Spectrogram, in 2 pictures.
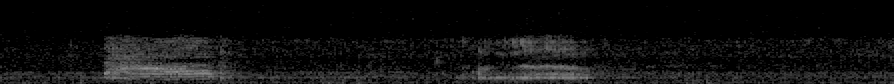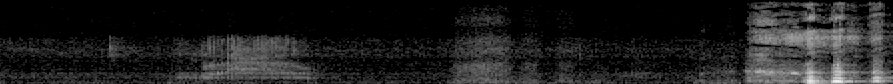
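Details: A confused domestic cat, apparently unable to find where the other cat is, gives three soft, short harmonic meows spaced a few seconds apart in a quiet room, followed by a sudden loud, noisy burst at the end.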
